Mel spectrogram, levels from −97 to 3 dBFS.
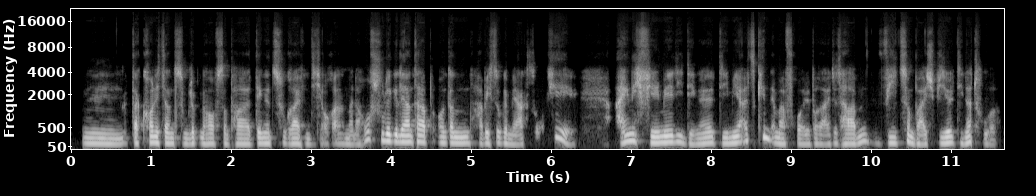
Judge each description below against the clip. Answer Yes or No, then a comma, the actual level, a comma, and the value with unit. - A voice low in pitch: Yes, low, 120 Hz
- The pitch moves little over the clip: No, average, 3.3 semitones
